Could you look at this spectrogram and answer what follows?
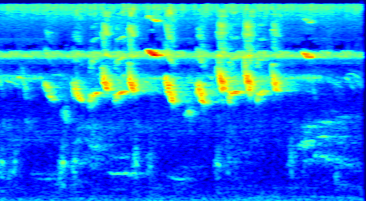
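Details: Asian fairy-bluebird, Central Highlands forest of Vietnam, singing to rouse other birds: a steady series of bright, high, slurred chirps about two per second throughout.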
